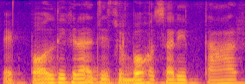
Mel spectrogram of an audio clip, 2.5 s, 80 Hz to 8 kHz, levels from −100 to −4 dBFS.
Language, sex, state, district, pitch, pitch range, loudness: Hindi, male, Bihar, Patna, 125 Hz, 120-130 Hz, -18 LUFS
